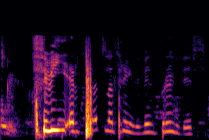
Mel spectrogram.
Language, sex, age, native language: Icelandic, male, 18-19, Icelandic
